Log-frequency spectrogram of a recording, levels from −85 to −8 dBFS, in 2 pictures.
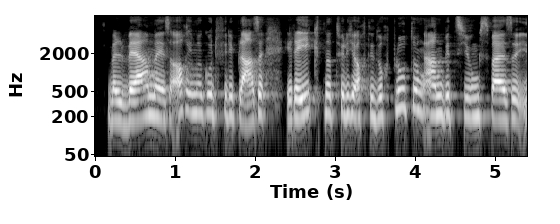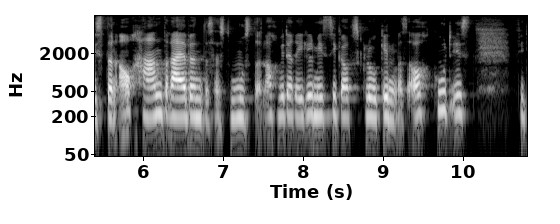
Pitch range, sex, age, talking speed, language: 185-225 Hz, female, 20-39, 200 wpm, German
